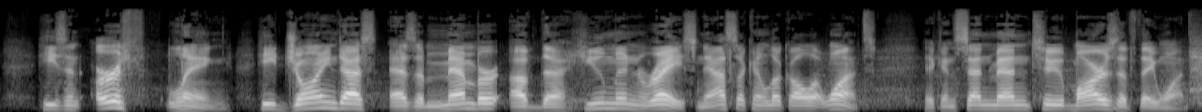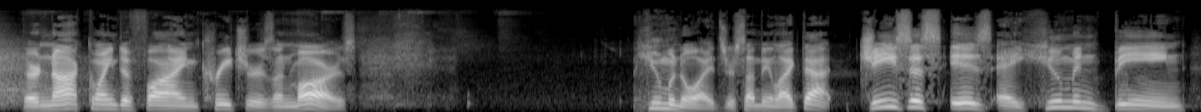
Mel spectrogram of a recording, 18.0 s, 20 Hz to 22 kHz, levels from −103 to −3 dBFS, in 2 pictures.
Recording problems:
thin; very slightly; fading below 350 Hz
household noises; faint; until 13 s; 25 dB below the speech

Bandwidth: 14.5 kHz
